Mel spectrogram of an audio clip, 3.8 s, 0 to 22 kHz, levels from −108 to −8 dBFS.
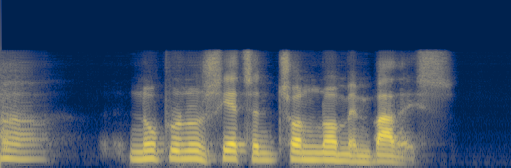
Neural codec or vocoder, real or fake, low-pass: codec, 16 kHz, about 1 kbps, DyCAST, with the encoder's durations; fake; 7.2 kHz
